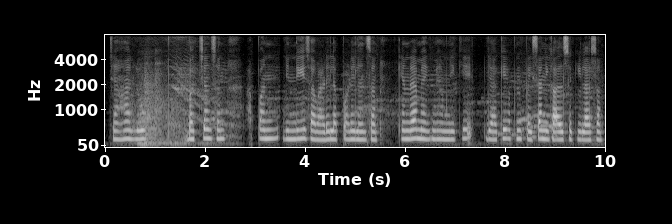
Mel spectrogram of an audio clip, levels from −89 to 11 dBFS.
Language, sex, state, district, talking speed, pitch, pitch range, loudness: Bhojpuri, male, Bihar, Saran, 130 wpm, 225 Hz, 215-235 Hz, -19 LUFS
